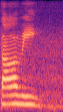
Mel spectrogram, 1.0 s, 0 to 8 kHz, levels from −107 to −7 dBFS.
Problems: constant background noise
